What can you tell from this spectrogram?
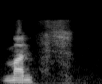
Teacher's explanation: TH here is voiceless, so we're going to make it an S sound, months. Okay, NTHS, but you will often hear reduced pronunciation.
